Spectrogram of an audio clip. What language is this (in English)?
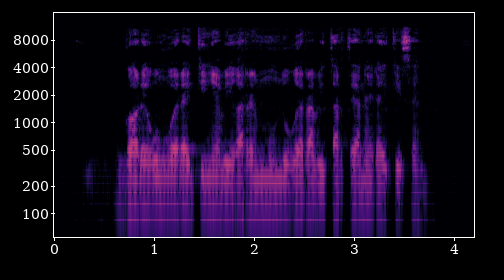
Basque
